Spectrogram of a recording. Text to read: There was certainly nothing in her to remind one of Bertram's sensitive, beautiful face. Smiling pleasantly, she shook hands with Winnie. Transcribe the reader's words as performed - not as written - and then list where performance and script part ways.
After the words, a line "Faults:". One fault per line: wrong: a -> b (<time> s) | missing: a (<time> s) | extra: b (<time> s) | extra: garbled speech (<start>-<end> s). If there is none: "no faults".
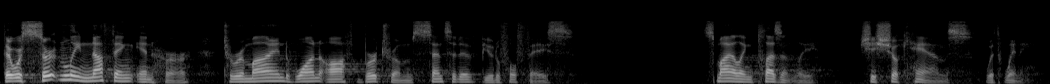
There was certainly nothing in her to remind one off Bertram's sensitive, beautiful face. Smiling pleasantly, she shook hands with Winnie.
Faults:
wrong: of -> off (3.2 s)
